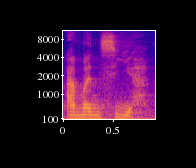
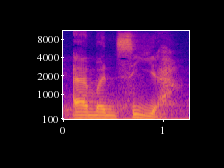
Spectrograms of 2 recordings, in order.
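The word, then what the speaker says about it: Amasya: di satu tempat nama Amansiah. Amansiah. Kalau dari segi ejaan dia nampak macam Amansyah. Nampak ejaan dia macam Amansyah tapi sebutannya Amansiah.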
